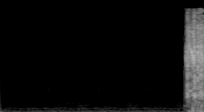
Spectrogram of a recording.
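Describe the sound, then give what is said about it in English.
A camera shutter closes at the end of a long night-sky exposure: after near silence, one short, sharp clack lands right at the close. “The shutter closes.”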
